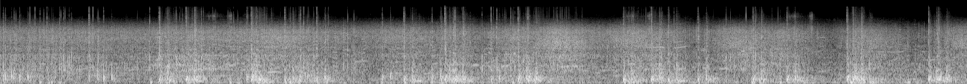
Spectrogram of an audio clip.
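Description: Aerial firework shells bursting in quick succession, their bangs and crackle overlapping into a continuous barrage.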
